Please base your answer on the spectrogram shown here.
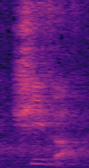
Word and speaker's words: Shiva: ça peut être Shiva ça peut être cédi ivea enfin vous voyez il y a plusieurs transcriptions possibles et ça se prononce Shiva en tout hypothèse alors Vishnou c'est le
